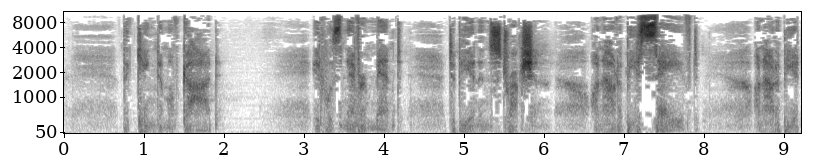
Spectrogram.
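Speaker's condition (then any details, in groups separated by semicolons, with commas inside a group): Vocal cord paralysis, unilateral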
